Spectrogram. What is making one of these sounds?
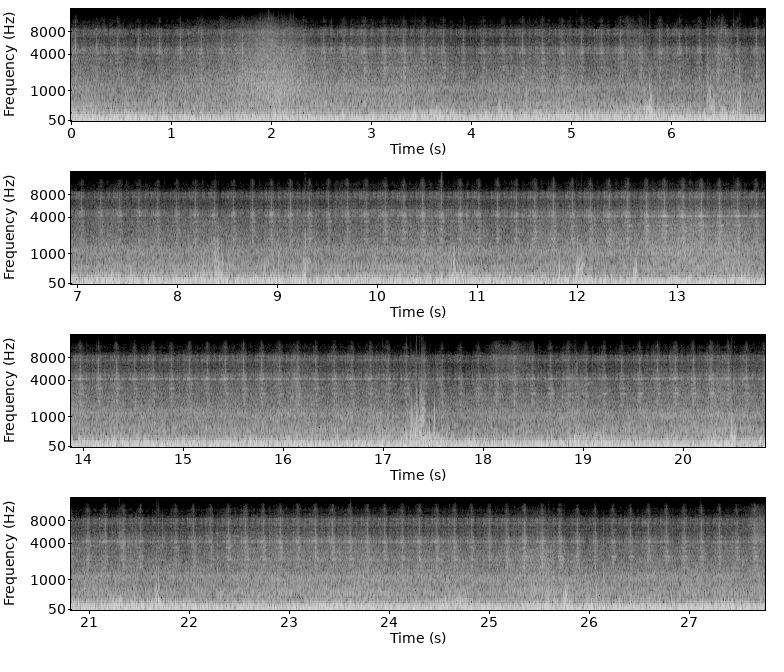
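Strong wind buffets and roars steadily outdoors.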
